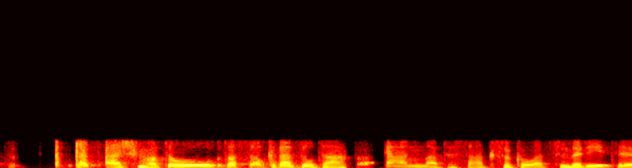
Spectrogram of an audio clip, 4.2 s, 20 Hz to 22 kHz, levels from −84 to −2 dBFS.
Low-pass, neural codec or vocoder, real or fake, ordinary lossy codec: 3.6 kHz; codec, 16 kHz, 0.5 kbps, X-Codec, HuBERT features, trained on general audio; fake; Opus, 32 kbps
